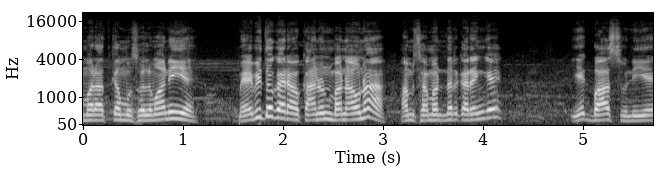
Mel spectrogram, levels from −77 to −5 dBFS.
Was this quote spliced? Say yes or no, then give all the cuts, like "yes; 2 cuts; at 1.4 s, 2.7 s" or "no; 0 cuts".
yes; 1 cut; at 1.4 s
